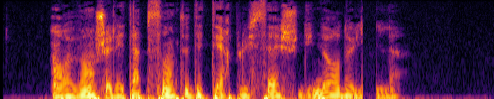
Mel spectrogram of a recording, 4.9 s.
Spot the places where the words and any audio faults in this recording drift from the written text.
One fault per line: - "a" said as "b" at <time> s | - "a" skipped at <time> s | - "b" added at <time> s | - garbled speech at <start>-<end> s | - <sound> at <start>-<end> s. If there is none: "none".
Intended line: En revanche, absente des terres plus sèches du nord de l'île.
- "elle est" added at 1.1 s
- dropout at 3.6-3.8 s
